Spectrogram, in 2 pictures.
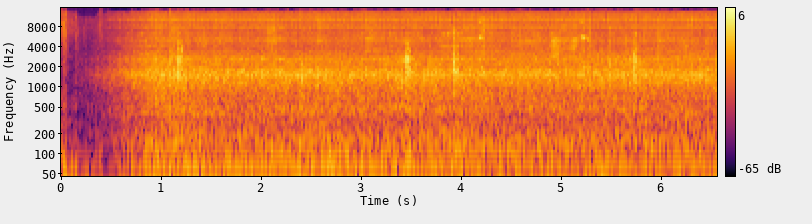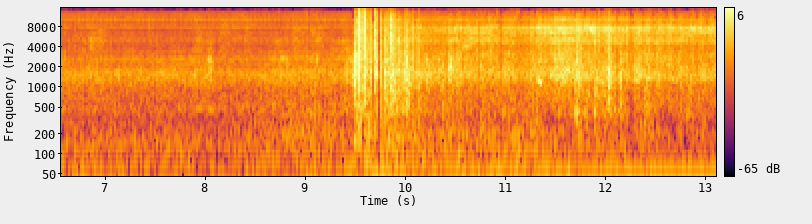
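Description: A moving vehicle's engine and road noise, heard from inside the cab as a steady low rumble. About nine and a half seconds in, a much louder noise covering every pitch sets in suddenly and carries on.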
